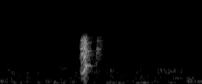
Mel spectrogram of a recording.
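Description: A parrot gives one short, sharp call a little under a second in, with a brief fainter note right after it.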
